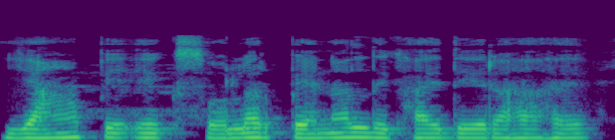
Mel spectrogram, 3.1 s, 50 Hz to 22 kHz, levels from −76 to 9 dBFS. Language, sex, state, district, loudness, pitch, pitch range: Hindi, male, Jharkhand, Ranchi, -16 LUFS, 125 Hz, 125-130 Hz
